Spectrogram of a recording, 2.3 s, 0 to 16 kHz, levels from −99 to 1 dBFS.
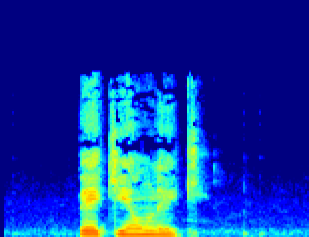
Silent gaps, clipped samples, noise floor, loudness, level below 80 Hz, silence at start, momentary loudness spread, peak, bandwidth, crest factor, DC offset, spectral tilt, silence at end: none; under 0.1%; -63 dBFS; -23 LUFS; -68 dBFS; 0.6 s; 15 LU; -6 dBFS; 11 kHz; 20 dB; under 0.1%; -4.5 dB/octave; 0.85 s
